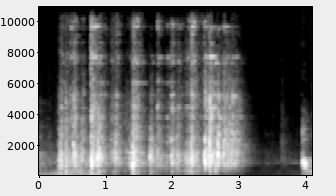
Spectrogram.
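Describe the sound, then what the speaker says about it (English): Spoon scooping and stirring cold baked beans in a dish, a run of clinks, scrapes and wet knocks at close range, then a brief pause and a final tap. "going to spoon the beans on. Give them a bit of a mix"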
